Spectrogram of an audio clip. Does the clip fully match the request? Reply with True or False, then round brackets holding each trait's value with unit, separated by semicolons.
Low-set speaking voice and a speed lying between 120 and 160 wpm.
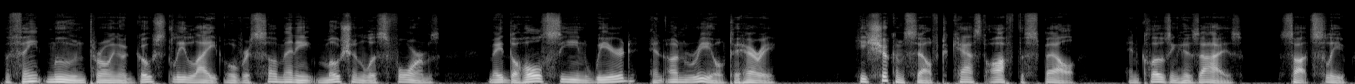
True (100 Hz; 155 wpm)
